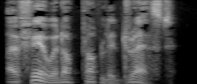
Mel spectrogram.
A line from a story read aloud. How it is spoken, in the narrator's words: Crestomancy murmured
